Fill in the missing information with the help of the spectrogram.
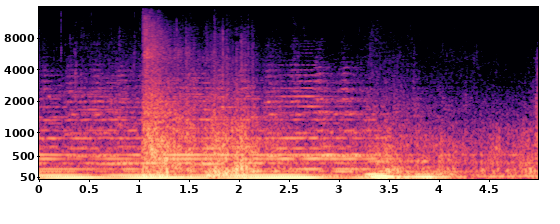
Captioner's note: dramatic music; thunder crashing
